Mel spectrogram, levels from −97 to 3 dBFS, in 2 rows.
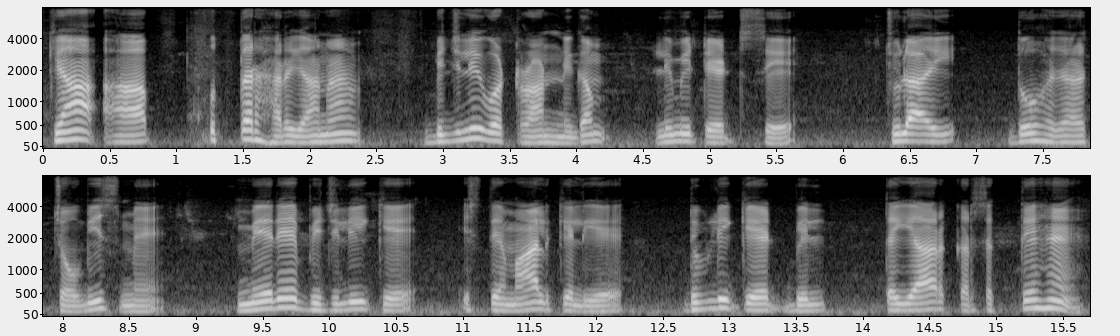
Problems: constant background noise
